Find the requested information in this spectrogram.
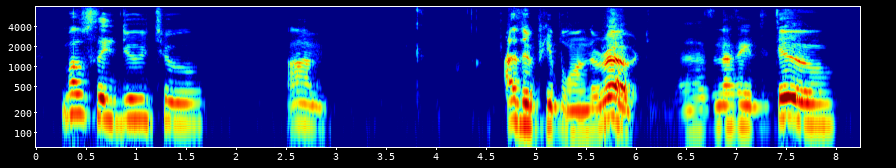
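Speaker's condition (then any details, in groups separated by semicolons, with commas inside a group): Cerebral palsy; stable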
